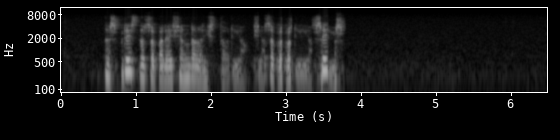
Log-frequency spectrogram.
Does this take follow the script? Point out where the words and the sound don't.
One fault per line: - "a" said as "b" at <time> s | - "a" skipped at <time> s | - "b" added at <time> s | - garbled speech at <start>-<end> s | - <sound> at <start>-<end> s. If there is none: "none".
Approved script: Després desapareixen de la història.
- garbled speech at 2.6-3.8 s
